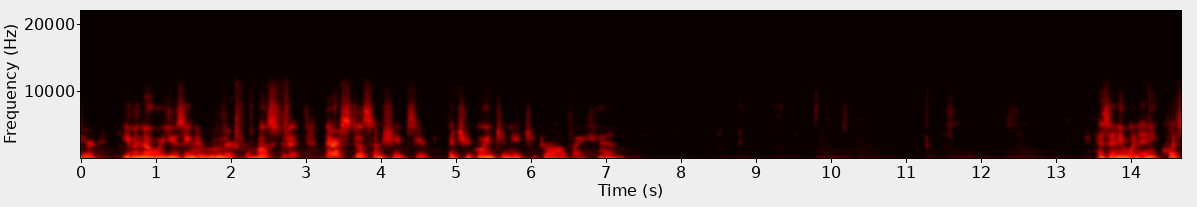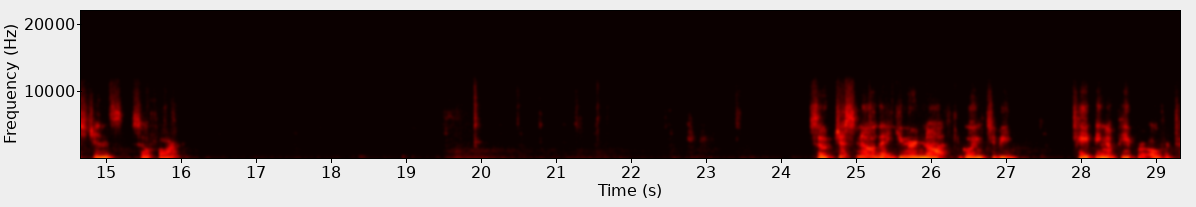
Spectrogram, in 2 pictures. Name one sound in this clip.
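An older woman talks calmly over an online call, pausing now and then.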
